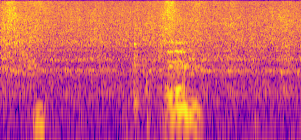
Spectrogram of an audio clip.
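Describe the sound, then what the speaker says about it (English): Celery, carrots and rosemary sweating in a soup pot for a rustic Tuscan bean soup, a soft steady sizzle close by, with brief faint tones from the kitchen over it. "celery, and our rosemary, carrots, and we're just sweating them off"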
